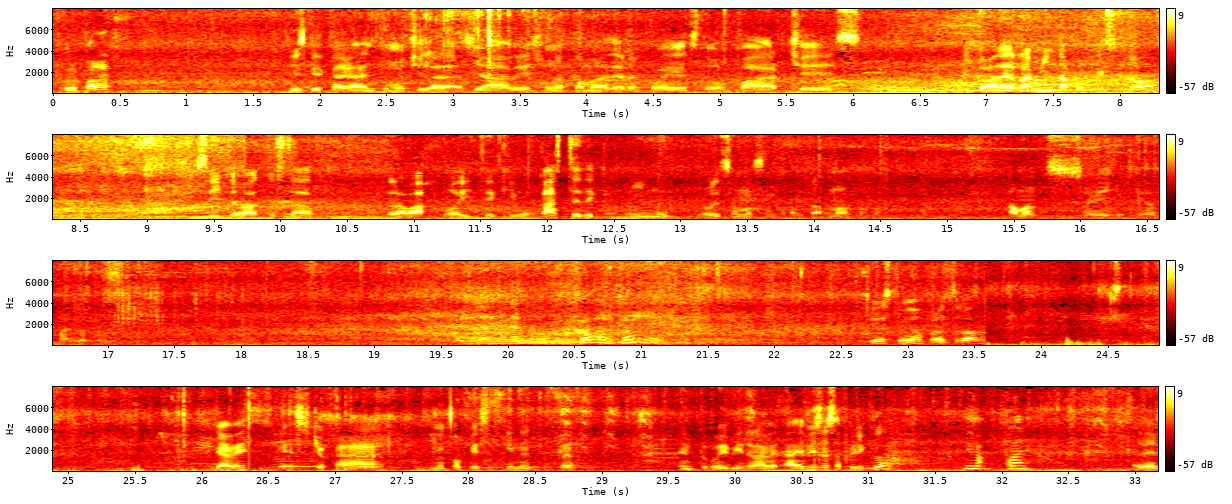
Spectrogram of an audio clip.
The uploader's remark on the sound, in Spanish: Disculpen por el ruido pero íbamos en el criollito móvil y apenas y podíamos mantener el equilibrio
